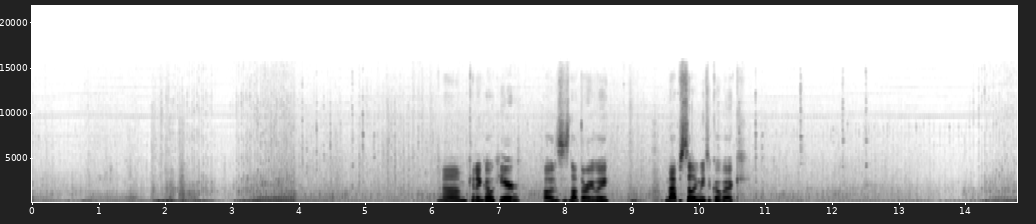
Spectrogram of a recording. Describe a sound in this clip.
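A motorbike engine hums as it climbs a rough trail.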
